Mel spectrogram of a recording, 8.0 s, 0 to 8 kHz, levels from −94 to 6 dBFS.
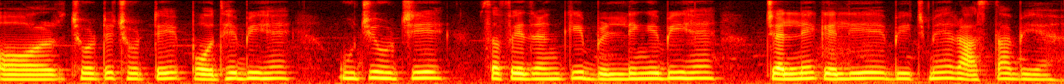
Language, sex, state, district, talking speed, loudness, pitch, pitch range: Hindi, female, Chhattisgarh, Raipur, 165 wpm, -17 LUFS, 195 Hz, 185-205 Hz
